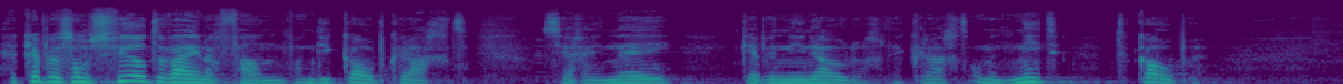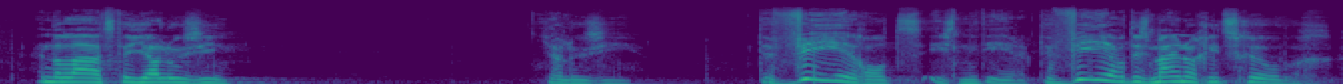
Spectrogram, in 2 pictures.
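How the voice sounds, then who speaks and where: A man's voice: fairly high pitch, lively intonation, normal speed, pauses often, slightly rough, in a large hall. A Dutch man preaching a sermon, dramatic, acting out inner voices and dropping to whispers.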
